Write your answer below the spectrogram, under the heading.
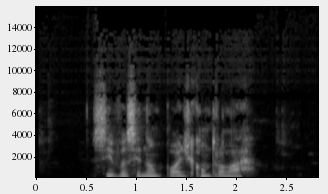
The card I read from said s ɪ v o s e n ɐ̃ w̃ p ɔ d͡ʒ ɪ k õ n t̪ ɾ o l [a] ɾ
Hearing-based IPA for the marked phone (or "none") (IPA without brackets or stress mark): a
